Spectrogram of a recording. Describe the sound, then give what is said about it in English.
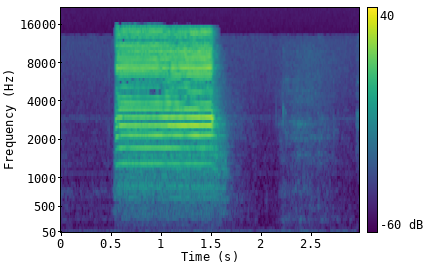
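An electronic buzzer hooked up to an Arduino blares once in a loud, harsh, steady tone for about a second, then cuts off, leaving only faint low rustling and handling noise afterward. “So I just put that on the board, and what I plan on doing is just pulling that out, and I can hook up my buzzer.”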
